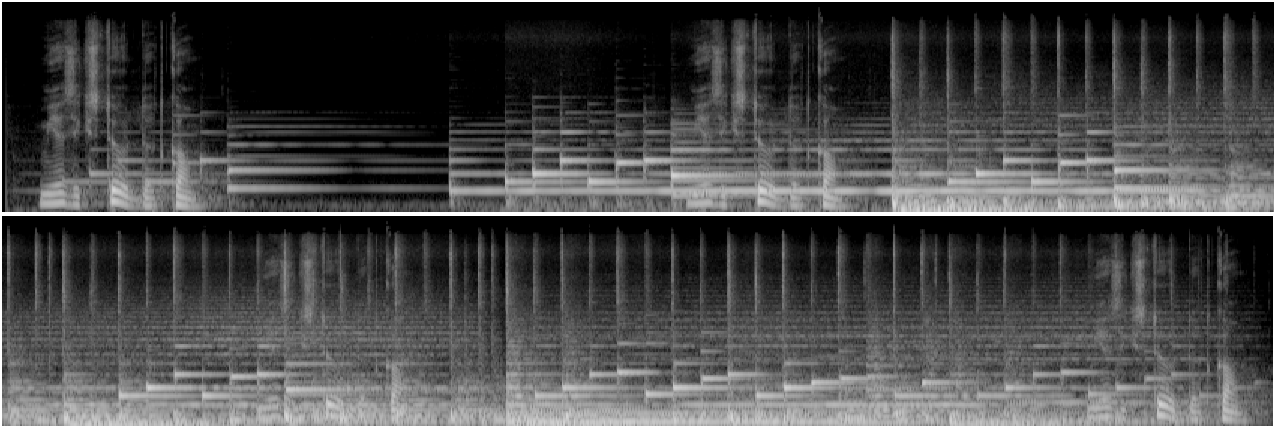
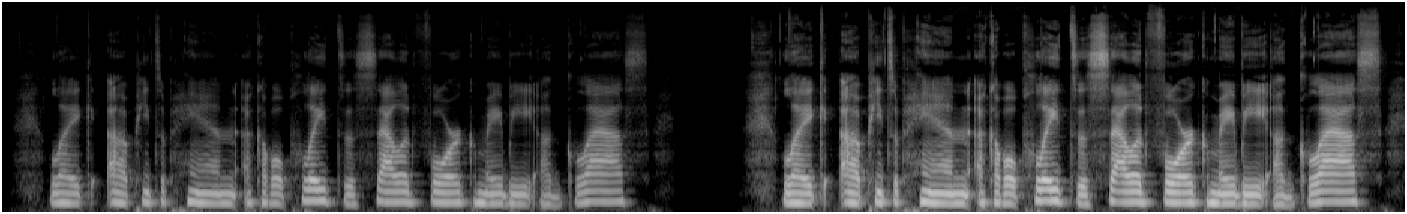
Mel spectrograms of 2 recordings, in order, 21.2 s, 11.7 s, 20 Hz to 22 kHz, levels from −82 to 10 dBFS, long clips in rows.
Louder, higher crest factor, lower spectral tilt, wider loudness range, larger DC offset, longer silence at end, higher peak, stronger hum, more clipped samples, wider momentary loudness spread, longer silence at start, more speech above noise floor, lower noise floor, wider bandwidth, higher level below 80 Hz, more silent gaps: first, -16 LUFS vs -20 LUFS; about the same, 14 dB vs 16 dB; first, -7 dB/octave vs -5.5 dB/octave; about the same, 8 LU vs 8 LU; neither; second, 0.1 s vs 0.25 s; first, 0 dBFS vs -4 dBFS; neither; neither; second, 9 LU vs 12 LU; about the same, 0.3 s vs 0.4 s; second, 30 dB vs over 70 dB; second, -47 dBFS vs under -90 dBFS; second, 16.5 kHz vs 18.5 kHz; first, -22 dBFS vs -52 dBFS; second, none vs 5.60-6.11 s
